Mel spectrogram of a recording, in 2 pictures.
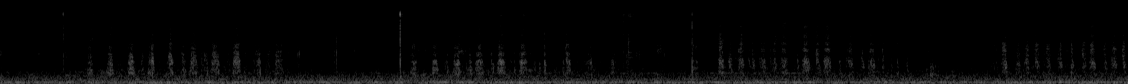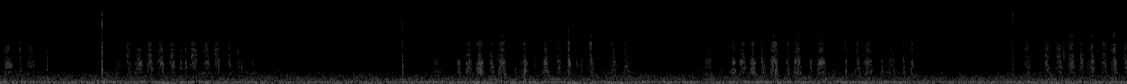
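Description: Faint scratching of a flat metal tool scraping the silver latex off a lottery scratch-off ticket, in runs of quick back-and-forth strokes broken by short pauses. A single sharp tick about four seconds in.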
